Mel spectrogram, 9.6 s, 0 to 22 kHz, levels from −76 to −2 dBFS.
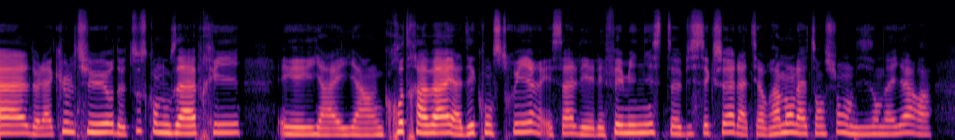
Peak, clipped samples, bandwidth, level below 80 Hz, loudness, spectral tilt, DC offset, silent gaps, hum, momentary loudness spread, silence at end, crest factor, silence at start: -6 dBFS; under 0.1%; 16.5 kHz; -60 dBFS; -24 LUFS; -5 dB/octave; under 0.1%; none; none; 8 LU; 0.25 s; 18 dB; 0 s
